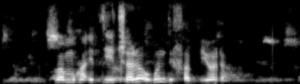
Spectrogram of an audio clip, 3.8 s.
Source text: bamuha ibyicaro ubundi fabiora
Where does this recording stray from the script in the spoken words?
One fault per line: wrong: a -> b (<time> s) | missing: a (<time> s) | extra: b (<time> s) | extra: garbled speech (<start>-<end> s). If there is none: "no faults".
no faults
